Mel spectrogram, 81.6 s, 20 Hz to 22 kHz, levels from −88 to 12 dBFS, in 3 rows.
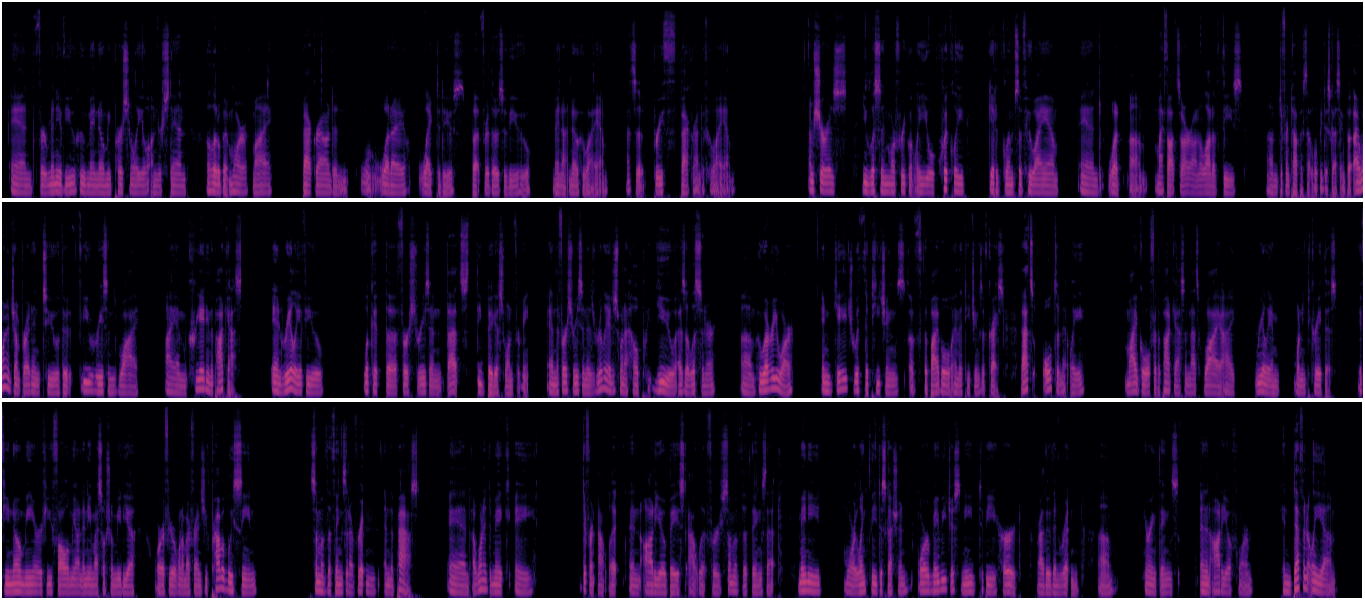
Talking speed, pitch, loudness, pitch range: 175 wpm, 110 Hz, -44 LUFS, 105-120 Hz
